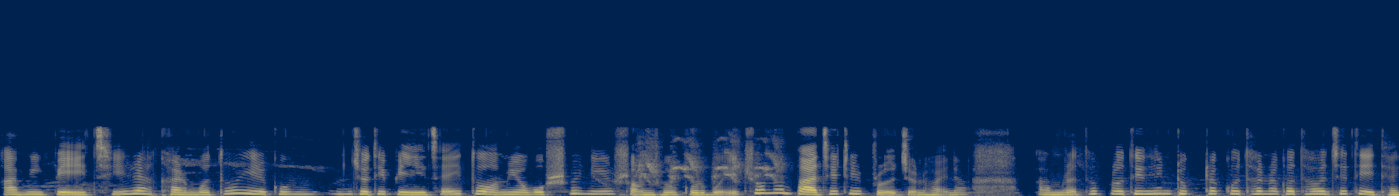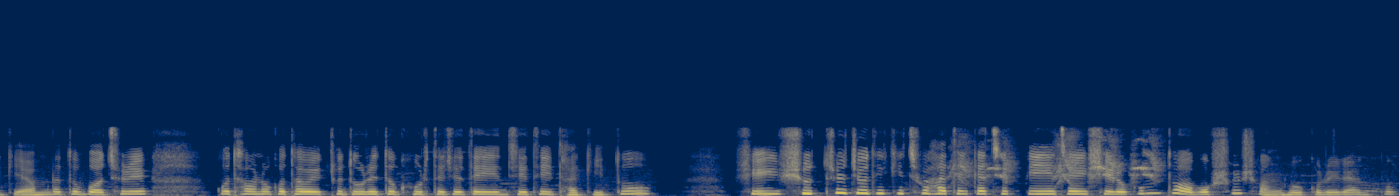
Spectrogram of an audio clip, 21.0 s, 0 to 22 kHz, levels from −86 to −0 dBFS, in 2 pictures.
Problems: background sounds at intervals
